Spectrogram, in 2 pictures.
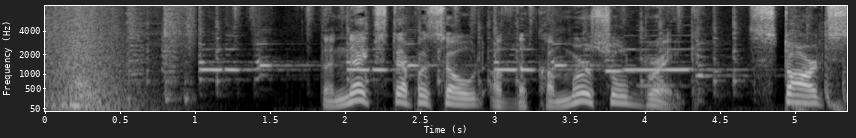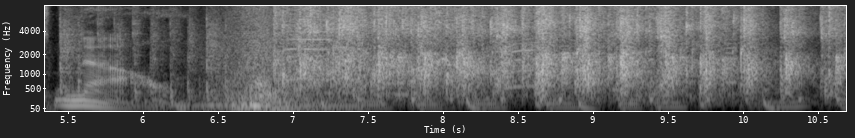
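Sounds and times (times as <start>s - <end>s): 
speech: 1.8s - 7.0s
clapping: 6.9s - 10.6s.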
